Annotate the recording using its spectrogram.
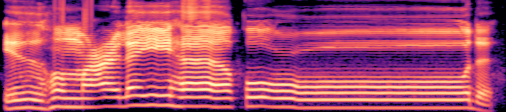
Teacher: لیالین ہے، ہا الف مدہ ہے، او واو مدہ ہے، اور قاف مستعلیہ ہے، پر پڑھنا ہے، دال ساکن پر قلقلہ ہوگا وقف کی صورت میں جب ساکن ہوگا، اور 3 سے 5 الف کی مقدار کے برابر کھینچ کر وقف بھی کریں گے۔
